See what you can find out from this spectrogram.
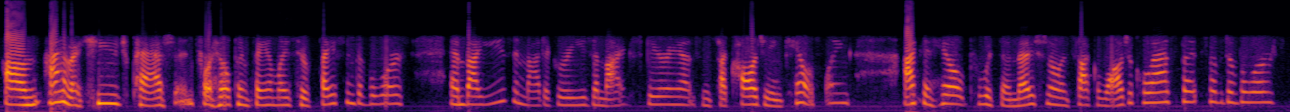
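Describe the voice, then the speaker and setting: A woman's voice: a little high, fairly quick, no room sound. Middle-aged woman on a phone line. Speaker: interview guest, mediator and coach. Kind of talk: radio interview, explaining. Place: phoned into a radio show. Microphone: telephone. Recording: narrow telephone line.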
